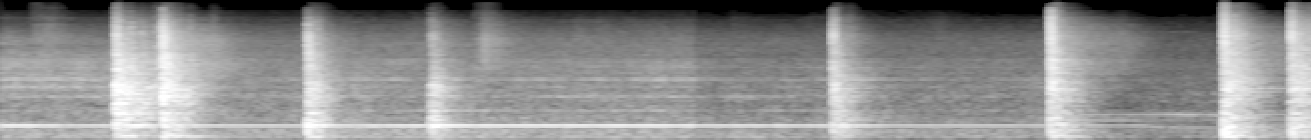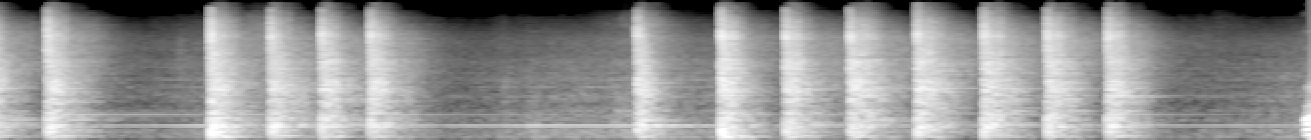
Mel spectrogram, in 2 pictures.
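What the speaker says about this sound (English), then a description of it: "I can probably just hammer and dolly this" A body hammer strikes a metal panel backed by a dolly, loud, sharp ringing blows near at hand, some single and some in quick bursts of several hits, with pauses between and no talking.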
